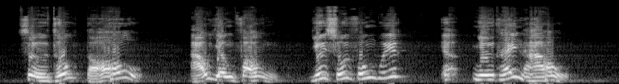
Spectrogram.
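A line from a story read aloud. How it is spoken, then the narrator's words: Urgent shout into ear. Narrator (Vietnamese): Chàng vội kề tai ông rồi thét gọi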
